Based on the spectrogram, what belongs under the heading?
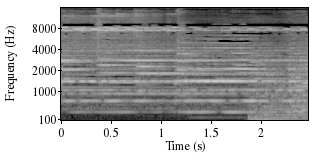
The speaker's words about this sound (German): Doch dann läuten die Weihnachtsglocken.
